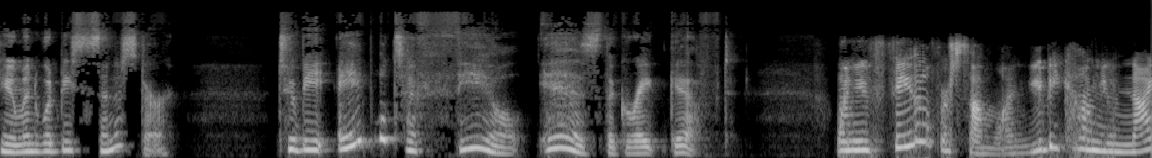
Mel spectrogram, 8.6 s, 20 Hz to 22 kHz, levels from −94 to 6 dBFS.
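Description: After "is the great gift", at 6.13 s, a call bitrate drop hits. Coarser coding at what sounds like 8 kbps cuts the top above 8 kHz, leaving speech muffled and rough to the end.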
